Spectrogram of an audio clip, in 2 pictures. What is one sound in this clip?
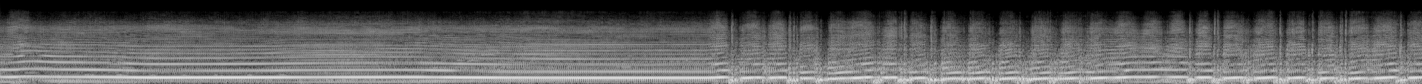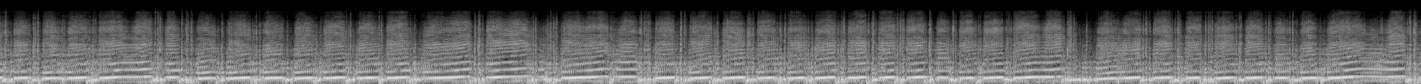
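Car tyres screech as they spin on the ground.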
